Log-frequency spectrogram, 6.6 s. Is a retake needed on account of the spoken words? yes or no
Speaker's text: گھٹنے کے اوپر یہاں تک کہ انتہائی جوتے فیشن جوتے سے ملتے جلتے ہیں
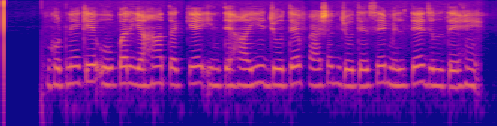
no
